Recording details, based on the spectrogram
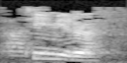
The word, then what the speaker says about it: Timira: Is it a long Timira? – It's a short. – Timira. – Would you write it on the board? – Yeah. Short E. Even though it's such a funny thing because even though I check this over and over, my mind just supplies the right letters, you know. Tejas Timira Sankavat. So you've got to make a short E there.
